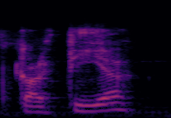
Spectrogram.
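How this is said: The 'c' is a lisped 'th' sound. "as Garcia"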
